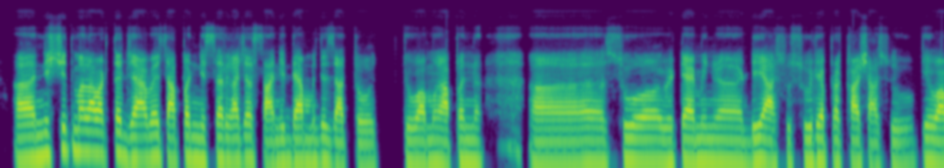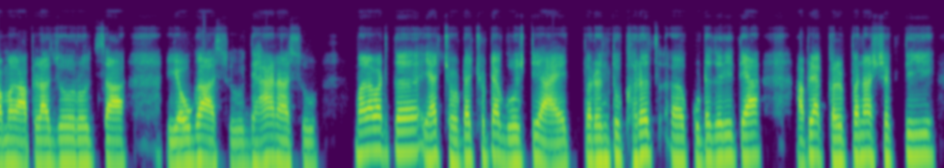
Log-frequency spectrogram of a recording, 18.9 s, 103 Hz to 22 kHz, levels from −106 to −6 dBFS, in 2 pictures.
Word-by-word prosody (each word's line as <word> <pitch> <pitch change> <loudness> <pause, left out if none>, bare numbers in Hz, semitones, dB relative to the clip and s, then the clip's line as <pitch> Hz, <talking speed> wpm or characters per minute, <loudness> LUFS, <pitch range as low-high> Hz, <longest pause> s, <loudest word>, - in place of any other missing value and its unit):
अ, 140 +1 +4
निश्चित 160 +5 0
मला 175 -1 +4
वाटतं 165 0 +2
ज्यावेळेस 140 0 +2
आपण 140 +1 +2
निसर्गाच्या 135 +1 0
सानिध्यामध्ये 130 +1 0
जातो 115 -2 -2 0.3
किंवा 125 -1 +1
मग 125 +1 -3
आपण, 130 +1 -1
अ, 125 0 -13 0.7
सु 130 +2 -6 0.4
व्हिटॅमिन 130 +1 0
अ, 130 -1 -1
डी 130 - +1
असू, 125 -1 +1
सूर्यप्रकाश 130 -1 -1
असू 120 +2 -7
किंवा 130 -2 +3
मग 130 +1 +1
आपला 125 +1 +1
जो 130 0 -1
रोजचा 130 0 +2 0.5
योगा 125 +3 +3
असू, 120 -1 -7
ध्यान 135 +3 +1
असू, 120 -1 -6 0.4
मला 170 +2 +4
वाटतं 170 -1 +2
ह्या 145 +1 +3
छोट्या-छोट्या 145 +4 0
गोष्टी 130 +2 -2
आहेत, 115 +1 +3 0.2
परंतु 135 +2 0
खरंच 155 +3 0
अ, 135 - +1
कुठेतरी 140 +3 -2
त्या 150 0 +5 0.4
आपल्या 155 +5 +3
कल्पनाशक्ती 150 +2 -1
130 Hz, 135 wpm, -23 LUFS, 125-145 Hz, 0.7 s, त्या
